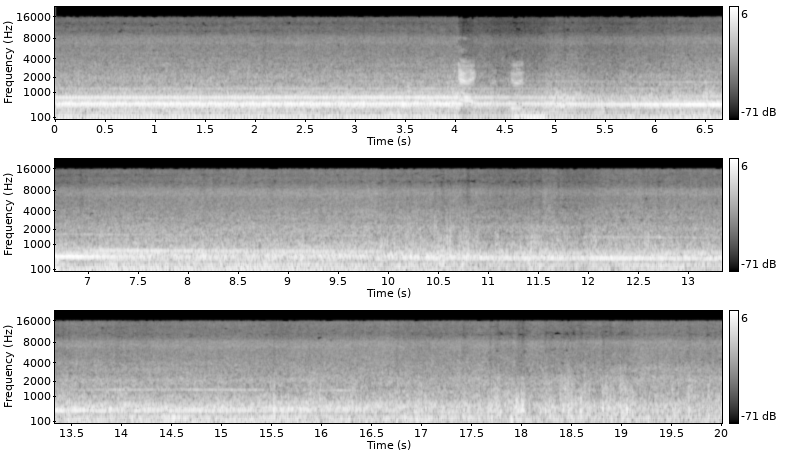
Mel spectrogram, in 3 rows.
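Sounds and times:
boat engine humming: 0:00.0 - 0:20.0
water rushing in wake: 0:00.0 - 0:20.0.

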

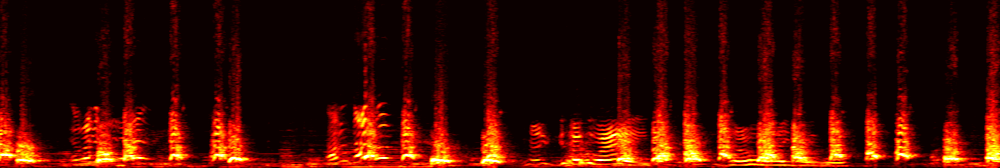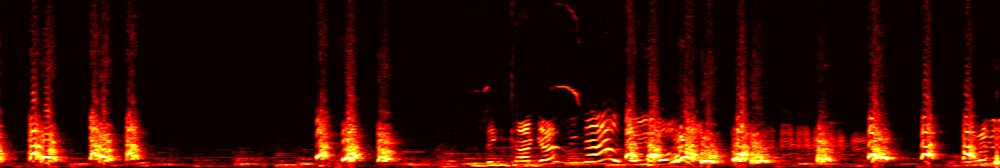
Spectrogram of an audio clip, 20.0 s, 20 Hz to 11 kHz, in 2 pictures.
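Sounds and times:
dog barking: 0:00.0 - 0:02.6, 0:03.6 - 0:05.2, 0:06.2 - 0:11.6, 0:13.2 - 0:14.1, 0:16.2 - 0:20.0.

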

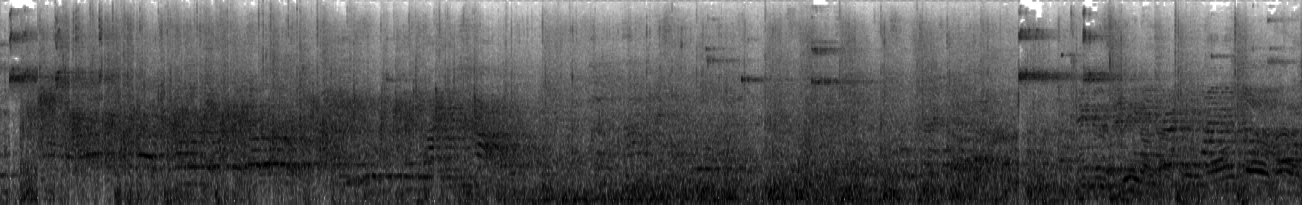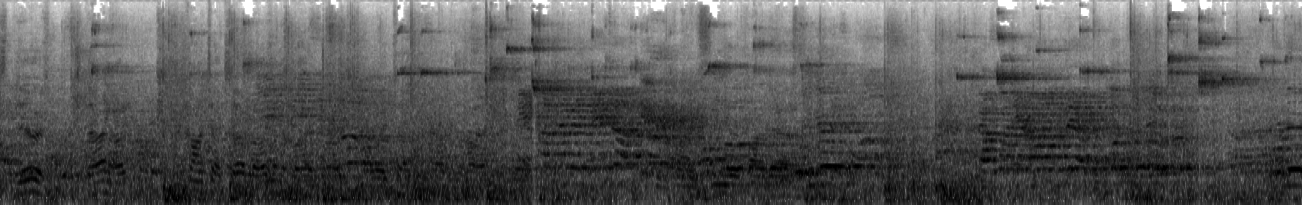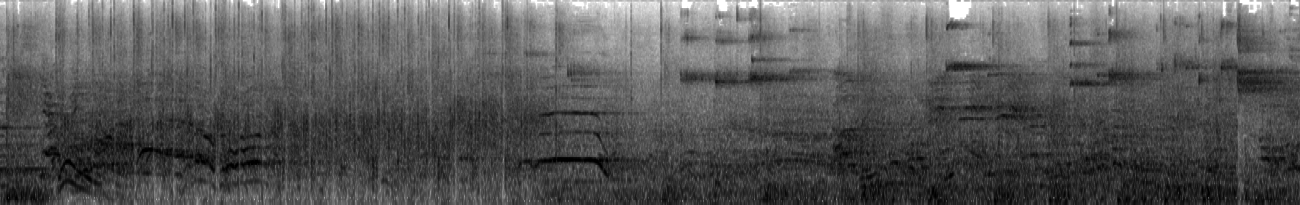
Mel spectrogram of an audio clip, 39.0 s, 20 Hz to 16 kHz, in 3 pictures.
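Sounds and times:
sneakers squeaking on court: 0:00.0 - 0:01.1, 0:05.2 - 0:26.6, 0:32.6 - 0:39.0
voices of players and spectators: 0:00.0 - 0:39.0.

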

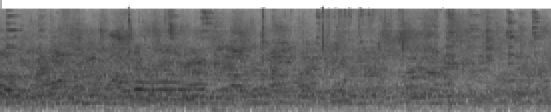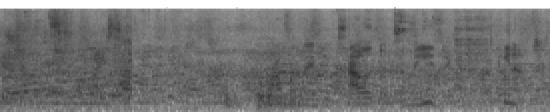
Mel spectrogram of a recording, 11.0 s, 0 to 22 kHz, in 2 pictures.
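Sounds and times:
chatter of many diners: 0:00.0 - 0:11.0.

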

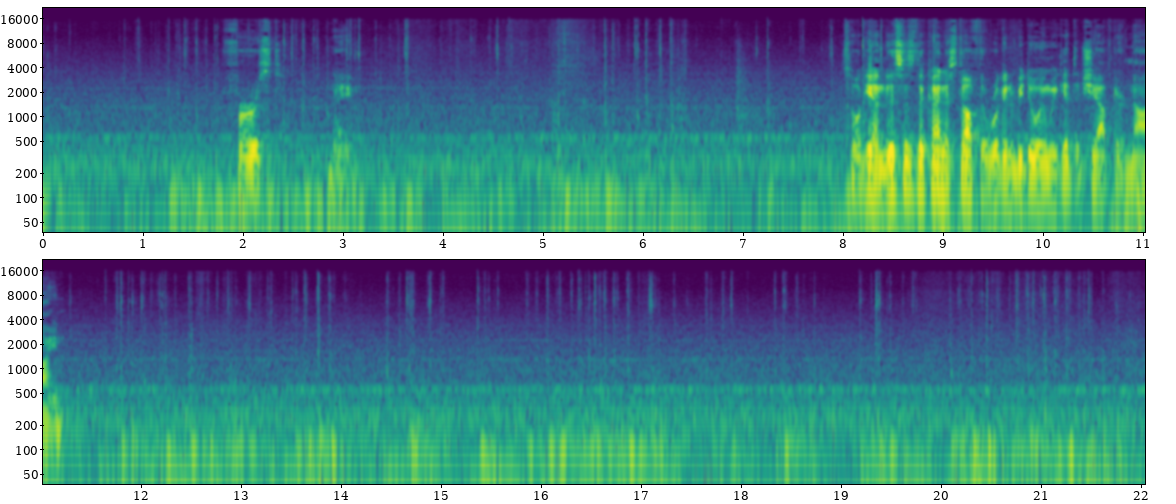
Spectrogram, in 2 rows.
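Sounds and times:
low hum: 0:00.0 - 0:22.0.

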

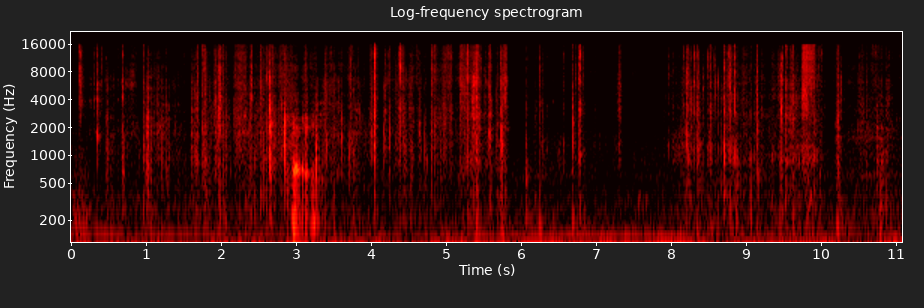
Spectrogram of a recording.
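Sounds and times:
stickers peeled crinkling: 0:00.0 - 0:11.0.

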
